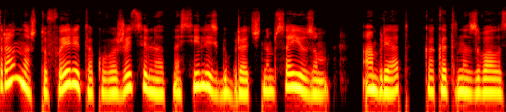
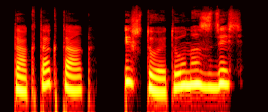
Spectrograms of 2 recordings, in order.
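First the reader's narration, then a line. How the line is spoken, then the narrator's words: Loud cooing over festivities. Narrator (Russian): проворковал за спиной Арджуна голос, заглушая шум празднества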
